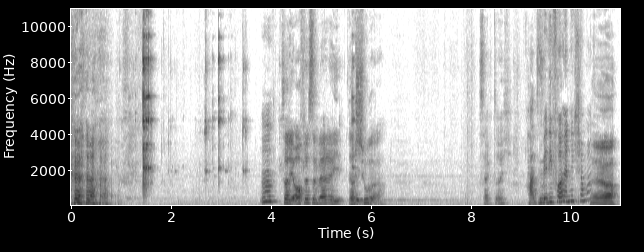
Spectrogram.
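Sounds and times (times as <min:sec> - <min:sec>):
speech: 0:00.0 - 0:00.9, 0:03.8 - 0:06.3, 0:08.2 - 0:10.9
drinking glasses clinking in a toast: 0:01.4 - 0:03.6, 0:05.6 - 0:06.8.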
